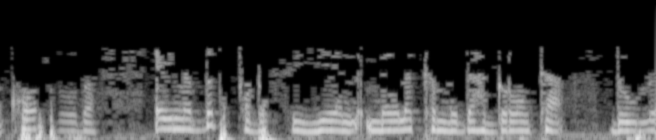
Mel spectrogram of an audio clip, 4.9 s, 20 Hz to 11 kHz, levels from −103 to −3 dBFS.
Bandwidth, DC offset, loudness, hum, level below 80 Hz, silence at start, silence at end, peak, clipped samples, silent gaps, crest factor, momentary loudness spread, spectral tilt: 4 kHz; under 0.1%; -26 LUFS; none; -30 dBFS; 0 s; 0 s; -8 dBFS; under 0.1%; none; 16 dB; 9 LU; -12.5 dB/octave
